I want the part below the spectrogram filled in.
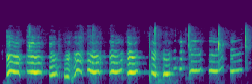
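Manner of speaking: long, very high-pitched giggle; helpless squeaky laughter; real giggling fit. Real, not acted. Reader cracks up at the silly story line, real giggling fit.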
